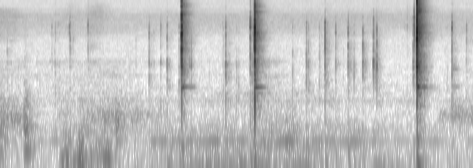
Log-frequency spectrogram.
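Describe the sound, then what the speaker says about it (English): Tension dial on a GAN XS speed cube being turned, three sharp, close, isolated clicks spaced roughly a second apart over faint handling rustle, with no talking. "You heard that, yeah, that big click."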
